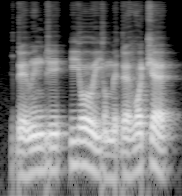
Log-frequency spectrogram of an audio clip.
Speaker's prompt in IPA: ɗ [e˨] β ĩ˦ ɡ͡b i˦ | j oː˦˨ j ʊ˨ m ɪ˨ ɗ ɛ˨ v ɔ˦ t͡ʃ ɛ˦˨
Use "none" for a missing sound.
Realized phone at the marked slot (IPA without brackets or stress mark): e˨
